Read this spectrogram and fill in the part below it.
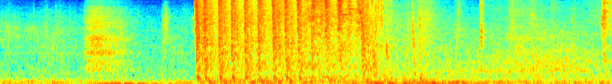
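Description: A rifle fires a loud shot that echoes.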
